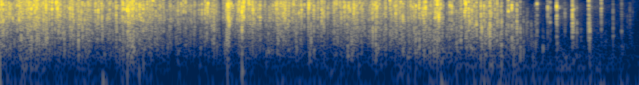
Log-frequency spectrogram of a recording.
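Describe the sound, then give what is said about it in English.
A plastic bag crinkles and crackles, a continuous dense rustle with sharp snapping bursts scattered throughout, moderately loud and with no voices. “I mean, if you think about it, a plastic bag is awesome. It's smooth and stretchy. It crinkles and it crackles.”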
